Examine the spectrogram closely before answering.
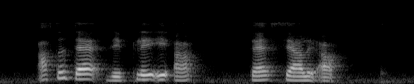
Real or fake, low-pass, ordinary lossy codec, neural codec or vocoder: fake; 7.2 kHz; Opus, 24 kbps; codec, 24 kHz, 0.9 kbps, DualCodec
